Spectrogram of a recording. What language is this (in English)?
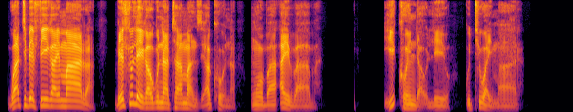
North Ndebele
